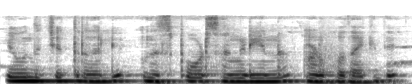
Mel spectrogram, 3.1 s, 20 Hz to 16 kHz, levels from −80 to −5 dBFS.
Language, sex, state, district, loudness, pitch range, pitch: Kannada, male, Karnataka, Koppal, -13 LUFS, 145-170 Hz, 155 Hz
